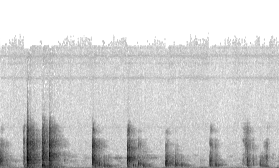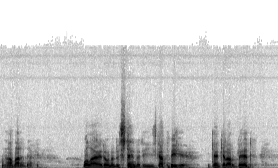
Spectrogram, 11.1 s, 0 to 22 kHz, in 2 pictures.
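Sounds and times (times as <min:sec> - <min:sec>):
hospital room door being forced open: 0:00.0 - 0:01.4
loud wooden thumps and rattles of a door: 0:00.0 - 0:05.4
speech: 0:05.7 - 0:06.5, 0:07.2 - 0:10.7.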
